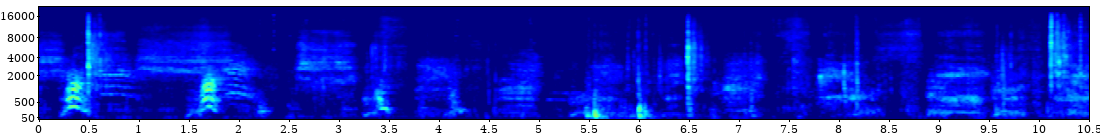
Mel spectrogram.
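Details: Belgian Malinois named Bullet doing bite work in a back yard, giving sharp, irregular barks in quick bursts about every second or so, mixed with people talking and giving commands, plus thuds and scuffling.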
